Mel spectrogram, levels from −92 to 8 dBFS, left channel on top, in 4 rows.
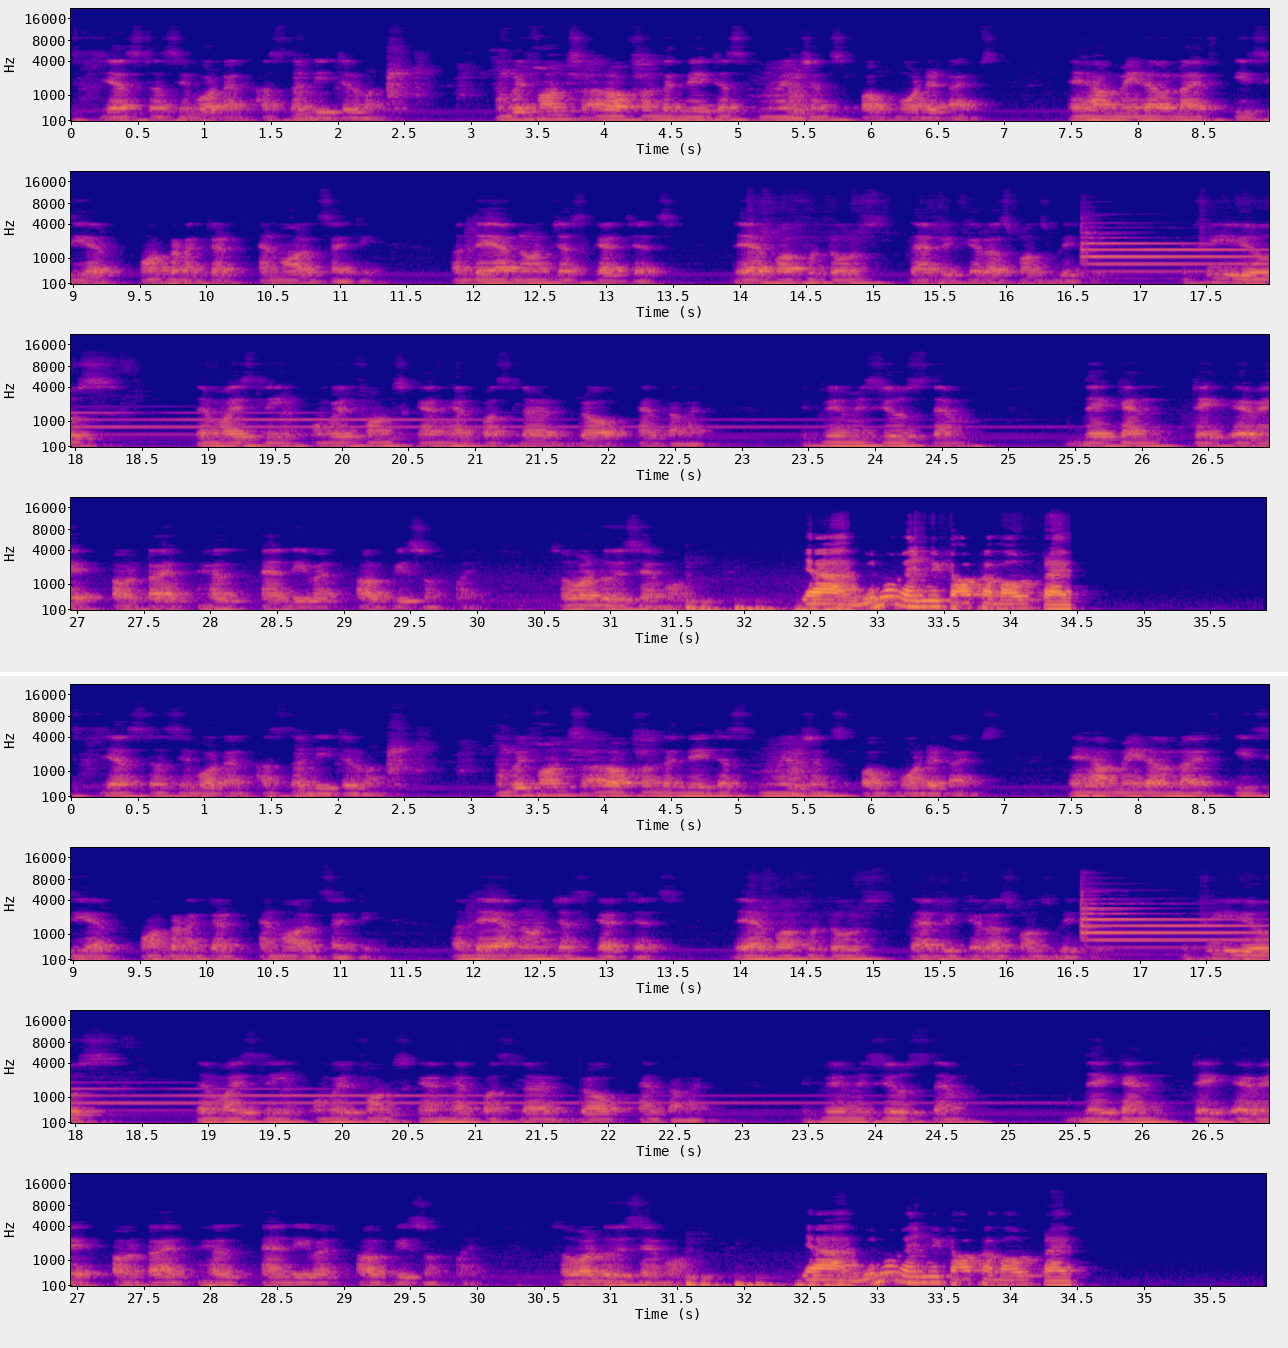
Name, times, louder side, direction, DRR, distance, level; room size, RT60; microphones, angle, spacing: voice 1, 0.0-2.7 3.2-6.8 7.5-11.2 11.8-13.5 14.0-16.5 17.3-18.3 18.9-22.7 23.4-24.7 25.4-30.0 30.6-32.0 32.4-32.5, equal, 45° left, 3.2 m, -35 dB
sound 1, 16.5-24.8, right 3 dB, 45° right, 0.8 m, -41 dB
voice 2, 32.4-34.5, left 5 dB, 75° left, 0.4 m, -23 dB
8.7 x 6.0 x 7.9 m
head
